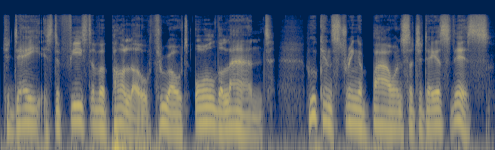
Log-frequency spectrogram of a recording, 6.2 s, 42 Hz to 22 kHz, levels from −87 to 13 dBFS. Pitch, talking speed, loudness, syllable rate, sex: 110 Hz, 205 wpm, -18 LUFS, 4.4 syllables/s, male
